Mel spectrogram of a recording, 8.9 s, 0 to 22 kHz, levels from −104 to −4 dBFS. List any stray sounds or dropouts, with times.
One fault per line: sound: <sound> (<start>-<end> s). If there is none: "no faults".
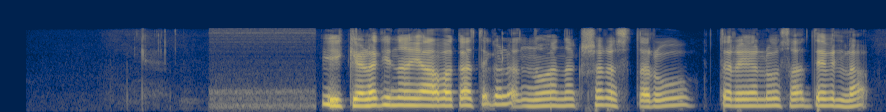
no faults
